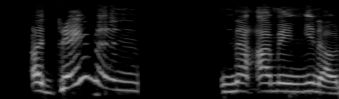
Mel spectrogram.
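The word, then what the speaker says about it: daemon: One of my book series, you know, it's an ae vowel.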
